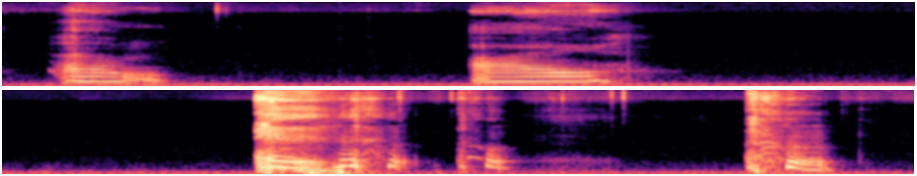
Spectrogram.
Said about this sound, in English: Sorry. Still dealing with the coughing.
